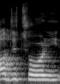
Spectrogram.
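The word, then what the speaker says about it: auditory: كلمه اوديتوري يعني ايه اوديتوري بص اول حاجه تعرفها ان الاي يو تنطق ا يبقى ا دي ا دي وبعدين تور ري اوديتوري يعني سماعي في طبعا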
